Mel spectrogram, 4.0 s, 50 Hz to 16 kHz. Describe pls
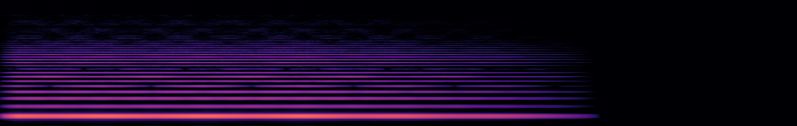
A synthesized cello sound created through AudioSauna. I'm not sure I'll ever find a use for it, so maybe you will. No claims on realism; that is in the eye of the beholder. This is the note G sharp in octave 3.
